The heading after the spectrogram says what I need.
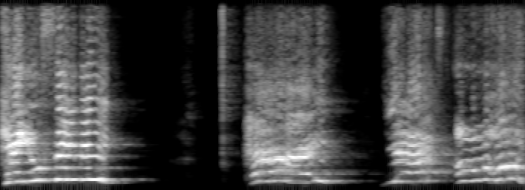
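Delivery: imitated loud whisper. Imitating the speaker's mom whispering on FaceTime: loud whisper. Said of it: "my mom will be talking like this, even though she don't whisper good at all".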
